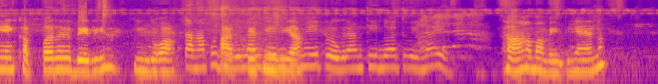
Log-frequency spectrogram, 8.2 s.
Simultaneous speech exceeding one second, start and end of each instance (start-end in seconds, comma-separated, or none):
none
